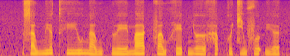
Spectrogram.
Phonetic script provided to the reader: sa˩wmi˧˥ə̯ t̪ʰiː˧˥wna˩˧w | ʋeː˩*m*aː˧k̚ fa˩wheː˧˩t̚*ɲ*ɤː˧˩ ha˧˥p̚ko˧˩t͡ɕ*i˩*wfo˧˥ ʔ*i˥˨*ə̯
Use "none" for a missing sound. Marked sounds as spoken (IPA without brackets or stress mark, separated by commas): m, ɲ, i˩, i˩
